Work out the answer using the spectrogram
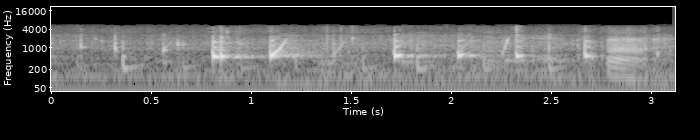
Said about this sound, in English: I go by the gloves. By the what? The gloves. You notice when you pour the paint out how it goes glub, glub, glub?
